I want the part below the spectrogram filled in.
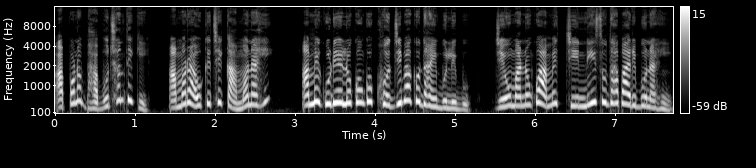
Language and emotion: Odia, disgusted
